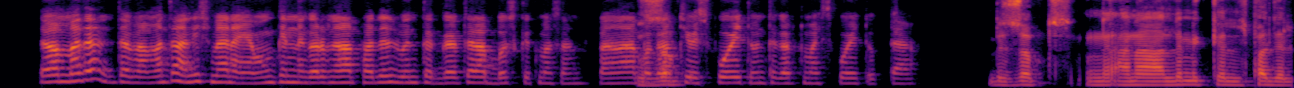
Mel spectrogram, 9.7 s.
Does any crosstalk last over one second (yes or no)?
no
